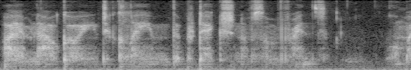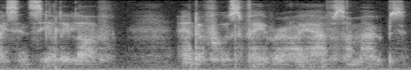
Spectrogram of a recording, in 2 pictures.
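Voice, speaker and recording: A woman's voice: unhurried, bright, forceful tone, poor audio. A woman voicing a lonely, anguished male outcast creature in a whispered audiobook, formal and pleading. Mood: fearful, pleading. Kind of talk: whispered ASMR audiobook reading.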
